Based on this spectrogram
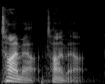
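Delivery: put-on schoolteacher tone, taking charge. Retelling own words on a sales call: imitating a school teacher. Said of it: "as if you're the school teacher".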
